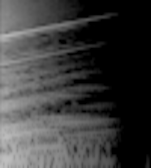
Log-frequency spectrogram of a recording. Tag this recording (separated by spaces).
electronic industrial percussion short stab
